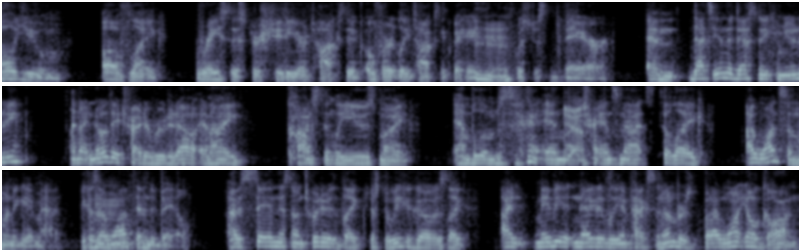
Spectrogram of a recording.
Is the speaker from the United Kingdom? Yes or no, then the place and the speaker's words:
no; the South, United States; now in Oregon, United States; growing up in the South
